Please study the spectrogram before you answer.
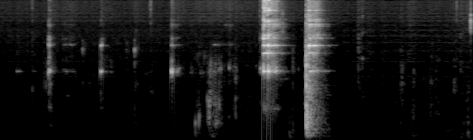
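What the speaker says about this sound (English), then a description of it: "That's my drink that you're hearing" Glasses clink in a few sharp, bright taps during a toast, followed by louder clattering of glass as a drink is taken, close up with no talk.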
